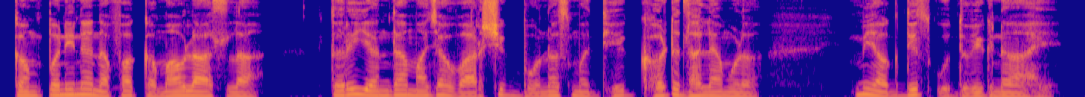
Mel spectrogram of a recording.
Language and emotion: Marathi, sad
